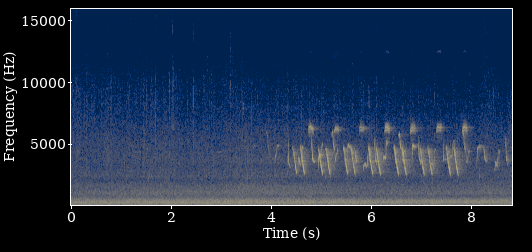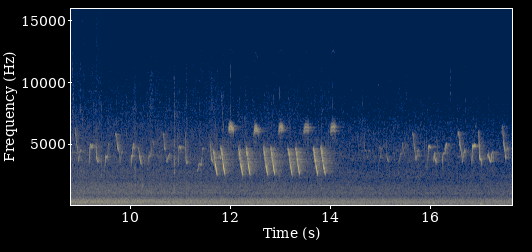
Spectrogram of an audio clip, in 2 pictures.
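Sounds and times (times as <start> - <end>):
steady low background noise: 0.0 - 17.6
great tit Parus major calling: 4.4 - 9.4, 11.0 - 14.2.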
